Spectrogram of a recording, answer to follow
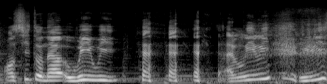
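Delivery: normal talking voice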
